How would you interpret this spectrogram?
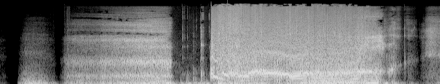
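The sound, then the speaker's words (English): A voice imitates the harsh coughing from an internet meme: a short strained burst, then a longer groaning hack, and finally a loud, raspy, drawn-out cough-like wheeze with a whiny tone, fading at the end. “Speaking of coughing, you know that freaking meme where the guy he like coughs, and it's like a couple of people going, and someone goes, and then there's this guy that goes.”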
